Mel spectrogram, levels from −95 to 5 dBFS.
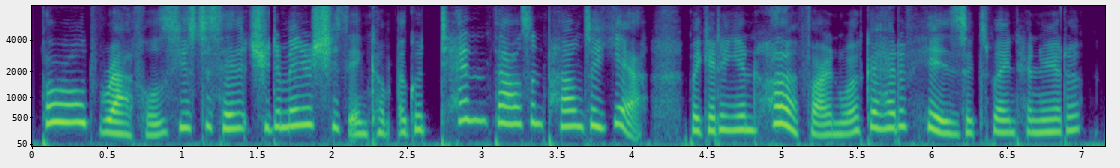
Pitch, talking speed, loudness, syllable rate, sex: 280 Hz, 245 wpm, -19 LUFS, 6.5 syllables/s, female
